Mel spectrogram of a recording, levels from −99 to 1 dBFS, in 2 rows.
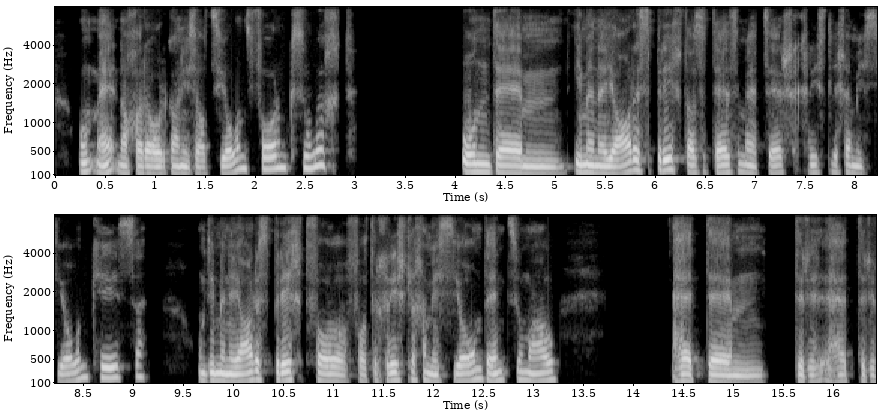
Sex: male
